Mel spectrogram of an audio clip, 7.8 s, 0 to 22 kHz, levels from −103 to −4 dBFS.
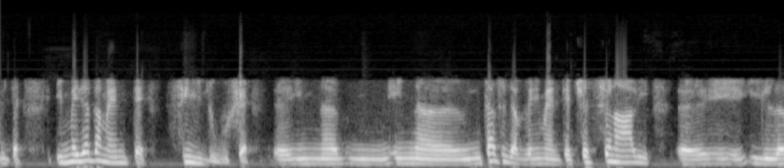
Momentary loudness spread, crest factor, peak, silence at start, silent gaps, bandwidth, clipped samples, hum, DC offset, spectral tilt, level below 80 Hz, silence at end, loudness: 7 LU; 14 dB; -10 dBFS; 0 s; none; 5.2 kHz; under 0.1%; none; under 0.1%; -9 dB/octave; -54 dBFS; 0 s; -23 LUFS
